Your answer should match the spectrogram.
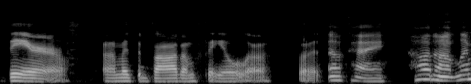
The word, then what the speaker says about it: Fayola: At the bottom, Fayola. But okay, hold on. Let me see. Hold on. Because I have to come out of. What's your name? Just tell me your name. Oh, Fayola.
